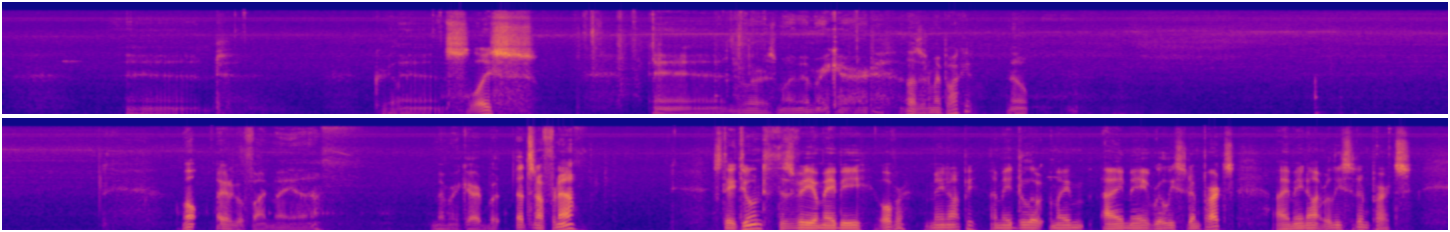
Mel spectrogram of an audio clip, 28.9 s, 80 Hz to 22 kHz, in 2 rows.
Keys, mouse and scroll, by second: 2.2 click, 28.1 click.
